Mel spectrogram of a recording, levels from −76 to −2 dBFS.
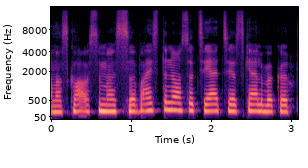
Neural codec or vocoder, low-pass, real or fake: autoencoder, 48 kHz, 32 numbers a frame, DAC-VAE, trained on Japanese speech; 14.4 kHz; fake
